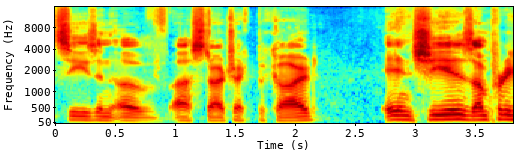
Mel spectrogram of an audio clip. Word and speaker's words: Picard: say his name with the proper French pronunciation she doesn't ever call him Picard she calls him picar God we needed you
